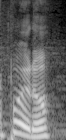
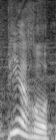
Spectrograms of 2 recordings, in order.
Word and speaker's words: Poirot: É, como é que vocês pronunciam o detetive da, da, da Agatha Christie? Poirot? Poirot? Poirot, né? Eu acho que. É, eu sempre falei Poirot. Eu já ouvi gente falando Pierrot. Pierrot tá muito errado.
